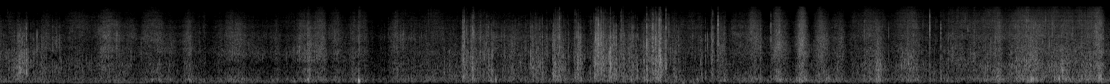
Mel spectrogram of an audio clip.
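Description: Plastic ground tarp crinkling and rustling as a person kneels and shifts on it and handles fabric, in irregular rustles that are loudest about six seconds in.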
